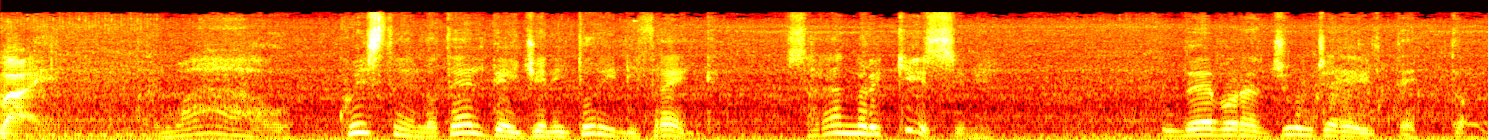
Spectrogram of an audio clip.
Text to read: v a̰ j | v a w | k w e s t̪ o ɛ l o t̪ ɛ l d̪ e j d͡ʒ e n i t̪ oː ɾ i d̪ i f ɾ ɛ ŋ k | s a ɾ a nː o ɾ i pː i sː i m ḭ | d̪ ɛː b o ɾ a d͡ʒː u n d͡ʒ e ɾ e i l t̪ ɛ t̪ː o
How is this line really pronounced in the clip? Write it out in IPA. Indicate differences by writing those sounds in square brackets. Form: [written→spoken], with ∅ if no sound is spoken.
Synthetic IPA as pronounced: v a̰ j | [v→w] a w | k w e s t̪ o ɛ l o t̪ ɛ l d̪ e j d͡ʒ e n i t̪ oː ɾ i d̪ i f ɾ ɛ ŋ k | s a ɾ a nː o ɾ i [pː→kː] i sː i m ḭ | d̪ ɛː [b→v] o ɾ a d͡ʒː u n d͡ʒ e ɾ e i l t̪ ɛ t̪ː o

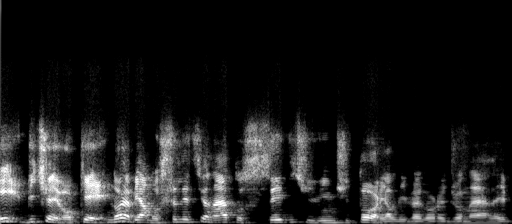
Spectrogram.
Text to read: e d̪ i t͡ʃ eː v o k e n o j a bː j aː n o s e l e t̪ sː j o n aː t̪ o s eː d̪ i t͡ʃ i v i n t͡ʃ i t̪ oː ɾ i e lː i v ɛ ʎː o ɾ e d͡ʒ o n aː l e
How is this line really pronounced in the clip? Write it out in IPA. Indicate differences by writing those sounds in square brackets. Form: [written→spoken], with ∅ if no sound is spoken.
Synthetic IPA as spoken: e d̪ i t͡ʃ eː v o k e n o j a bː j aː [n→m] o s e l e t̪ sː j o n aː t̪ o s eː d̪ i t͡ʃ i v i n t͡ʃ i t̪ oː ɾ i [e→a] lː i v ɛ [ʎː→lː] o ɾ e d͡ʒ o n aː l e

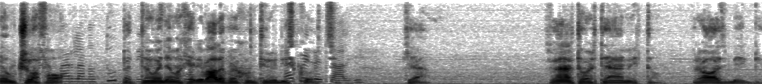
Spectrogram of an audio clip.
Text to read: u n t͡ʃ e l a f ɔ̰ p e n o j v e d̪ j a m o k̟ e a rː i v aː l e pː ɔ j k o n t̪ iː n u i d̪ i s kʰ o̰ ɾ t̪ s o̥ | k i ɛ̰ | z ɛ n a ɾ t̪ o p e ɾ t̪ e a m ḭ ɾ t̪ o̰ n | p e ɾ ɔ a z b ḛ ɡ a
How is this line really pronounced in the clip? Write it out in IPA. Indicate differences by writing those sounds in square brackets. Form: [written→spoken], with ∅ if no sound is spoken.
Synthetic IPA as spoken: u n t͡ʃ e l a f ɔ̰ p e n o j v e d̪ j a m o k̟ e a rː i v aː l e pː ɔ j k o n t̪ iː n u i d̪ i s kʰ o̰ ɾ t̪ s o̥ | k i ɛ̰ | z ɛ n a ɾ t̪ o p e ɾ t̪ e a m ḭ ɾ t̪ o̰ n | p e ɾ ɔ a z b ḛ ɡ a

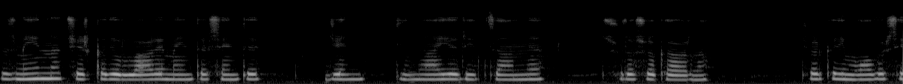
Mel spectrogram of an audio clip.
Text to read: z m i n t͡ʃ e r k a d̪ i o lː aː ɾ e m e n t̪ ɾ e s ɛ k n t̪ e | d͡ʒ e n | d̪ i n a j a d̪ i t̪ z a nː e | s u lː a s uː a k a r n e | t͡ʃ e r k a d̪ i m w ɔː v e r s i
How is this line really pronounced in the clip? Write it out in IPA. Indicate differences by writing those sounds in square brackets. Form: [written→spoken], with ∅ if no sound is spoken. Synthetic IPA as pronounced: z m i n t͡ʃ e r k a d̪ i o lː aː ɾ e m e n t̪ ɾ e s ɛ [k→∅] n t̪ e | d͡ʒ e n | [d̪→t̪] i n a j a d̪ i [t̪→d̪] z a nː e | s u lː a s uː a k a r n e | t͡ʃ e r k a d̪ i m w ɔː v e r s i

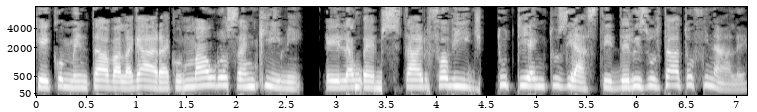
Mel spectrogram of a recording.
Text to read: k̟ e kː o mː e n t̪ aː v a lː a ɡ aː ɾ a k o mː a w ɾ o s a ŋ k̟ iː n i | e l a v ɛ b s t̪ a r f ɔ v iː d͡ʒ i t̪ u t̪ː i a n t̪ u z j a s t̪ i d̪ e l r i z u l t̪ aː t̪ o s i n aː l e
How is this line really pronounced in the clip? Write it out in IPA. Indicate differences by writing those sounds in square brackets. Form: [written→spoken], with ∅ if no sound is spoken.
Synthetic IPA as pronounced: k̟ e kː o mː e n t̪ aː v a [lː→l] a ɡ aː ɾ a k o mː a w ɾ o s a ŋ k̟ iː n i | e l a [v→w] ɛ b s t̪ a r f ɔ v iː d͡ʒ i t̪ u t̪ː i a n t̪ u z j a s t̪ i d̪ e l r i z u l t̪ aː t̪ o [s→f] i n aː l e

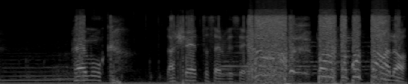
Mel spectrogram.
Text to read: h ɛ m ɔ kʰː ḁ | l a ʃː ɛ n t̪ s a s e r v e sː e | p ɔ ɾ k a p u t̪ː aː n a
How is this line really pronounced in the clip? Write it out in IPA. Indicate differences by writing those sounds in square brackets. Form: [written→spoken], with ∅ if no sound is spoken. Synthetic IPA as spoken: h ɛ m [ɔ→u] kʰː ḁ | l a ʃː ɛ n t̪ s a s [e→ɛ] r v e [sː→s] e | p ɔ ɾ k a p u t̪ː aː n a

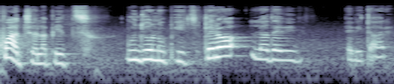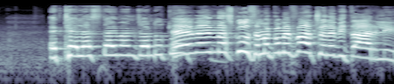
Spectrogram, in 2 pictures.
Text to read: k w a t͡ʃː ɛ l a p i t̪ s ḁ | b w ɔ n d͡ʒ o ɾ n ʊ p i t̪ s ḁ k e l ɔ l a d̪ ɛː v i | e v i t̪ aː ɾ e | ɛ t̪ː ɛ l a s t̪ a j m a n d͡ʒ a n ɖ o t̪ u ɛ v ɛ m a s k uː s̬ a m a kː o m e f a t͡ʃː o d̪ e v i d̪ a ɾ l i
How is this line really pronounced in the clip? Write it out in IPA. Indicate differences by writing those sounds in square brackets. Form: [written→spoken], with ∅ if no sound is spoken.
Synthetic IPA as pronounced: k w a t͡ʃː ɛ l a p i t̪ s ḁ | b w ɔ n d͡ʒ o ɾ n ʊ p i t̪ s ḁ [k→p] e [l→ɾ] ɔ l a d̪ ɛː v i | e v i t̪ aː ɾ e | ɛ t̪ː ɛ l a s t̪ a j m a n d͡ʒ a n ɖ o t̪ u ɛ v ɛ m a s k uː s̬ a m a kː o m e f a t͡ʃː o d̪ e v i [d̪→t̪] a ɾ l i

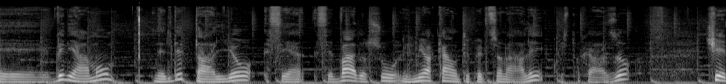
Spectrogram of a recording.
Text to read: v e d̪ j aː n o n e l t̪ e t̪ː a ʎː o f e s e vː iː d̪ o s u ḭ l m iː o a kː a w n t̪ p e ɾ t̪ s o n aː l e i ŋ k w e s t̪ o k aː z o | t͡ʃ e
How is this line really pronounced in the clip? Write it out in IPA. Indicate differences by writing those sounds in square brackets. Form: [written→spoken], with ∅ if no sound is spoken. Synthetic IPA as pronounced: v e d̪ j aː [n→m] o n e l [t̪→d̪] e t̪ː a ʎː o [f→s] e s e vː [iː→aː] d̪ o s u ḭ l m iː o a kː a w n t̪ p e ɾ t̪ s o n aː l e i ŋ k w e s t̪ o k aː z o | t͡ʃ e

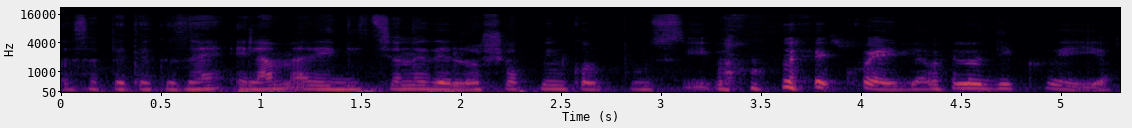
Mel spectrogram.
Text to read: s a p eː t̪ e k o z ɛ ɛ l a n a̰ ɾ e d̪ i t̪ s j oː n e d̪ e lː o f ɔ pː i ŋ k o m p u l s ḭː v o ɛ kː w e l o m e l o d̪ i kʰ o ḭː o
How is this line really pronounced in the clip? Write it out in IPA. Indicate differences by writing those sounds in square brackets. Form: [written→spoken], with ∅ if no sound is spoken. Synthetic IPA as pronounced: s a p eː t̪ e k o z ɛ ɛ l a [n→m] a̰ [ɾ→l] e d̪ i t̪ [s→sː] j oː n e d̪ e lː o [f→ʃ] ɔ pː i ŋ k o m p u l s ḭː v o ɛ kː w e [l→lː] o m e l o d̪ i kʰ o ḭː o

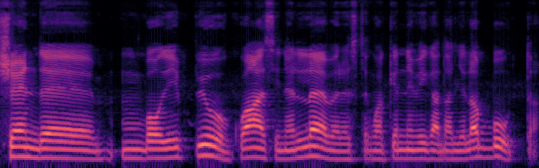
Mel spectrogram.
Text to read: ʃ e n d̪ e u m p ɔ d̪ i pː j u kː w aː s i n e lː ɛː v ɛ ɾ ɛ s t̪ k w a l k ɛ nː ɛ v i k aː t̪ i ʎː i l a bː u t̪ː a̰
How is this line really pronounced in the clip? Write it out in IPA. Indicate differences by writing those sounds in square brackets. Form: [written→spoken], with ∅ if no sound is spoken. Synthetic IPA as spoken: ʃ [e→ɛ] n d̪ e u m p ɔ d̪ i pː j u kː w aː s i n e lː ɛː v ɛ ɾ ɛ s t̪ k w a l k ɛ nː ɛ v i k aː t̪ [i→a] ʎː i l a bː u t̪ː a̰

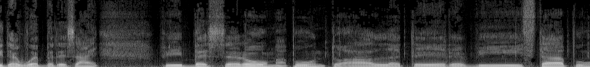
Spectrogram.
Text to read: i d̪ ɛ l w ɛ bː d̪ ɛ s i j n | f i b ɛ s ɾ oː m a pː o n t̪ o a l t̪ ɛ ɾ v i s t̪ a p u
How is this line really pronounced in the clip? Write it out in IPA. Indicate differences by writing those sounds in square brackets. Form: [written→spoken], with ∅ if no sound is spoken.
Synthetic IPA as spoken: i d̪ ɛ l w ɛ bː d̪ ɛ s [i→a] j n | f i b ɛ s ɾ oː m a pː [o→u] n t̪ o a l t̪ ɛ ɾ v i s t̪ a p u

